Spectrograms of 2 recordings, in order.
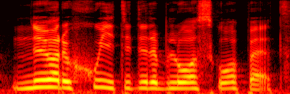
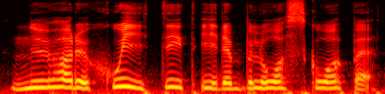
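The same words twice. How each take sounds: First: It is said at normal conversational speed. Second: It is said a little more slowly.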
